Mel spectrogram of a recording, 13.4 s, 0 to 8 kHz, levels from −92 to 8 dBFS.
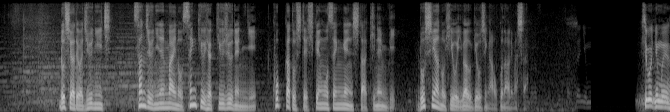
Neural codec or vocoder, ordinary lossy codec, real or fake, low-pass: none; none; real; 7.2 kHz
